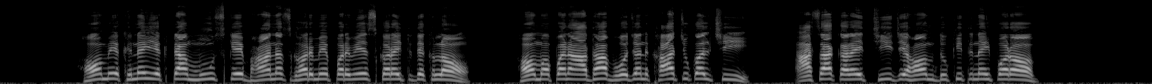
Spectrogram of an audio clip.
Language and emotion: Maithili, fearful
